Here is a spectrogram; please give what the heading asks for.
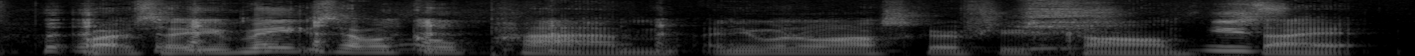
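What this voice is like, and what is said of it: Essex English accent. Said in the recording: “you have an Essex accent, so sometimes it goes a bit”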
